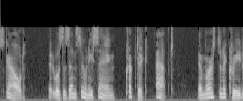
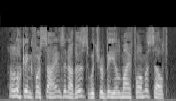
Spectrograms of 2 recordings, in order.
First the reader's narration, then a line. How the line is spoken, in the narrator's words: the Gola laughed, said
